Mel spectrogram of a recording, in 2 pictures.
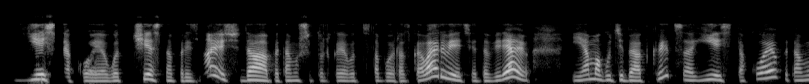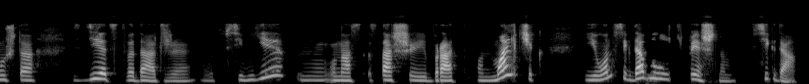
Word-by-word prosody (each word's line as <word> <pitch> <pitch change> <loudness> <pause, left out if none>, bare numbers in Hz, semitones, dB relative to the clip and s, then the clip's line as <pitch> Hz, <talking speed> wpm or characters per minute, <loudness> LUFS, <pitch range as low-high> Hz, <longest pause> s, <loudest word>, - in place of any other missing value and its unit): Есть 210 +5 +4
такое! 165 -3 -4
Вот 170 +1 -5
честно 225 -7 +2
признаюсь, 165 +8 +1
да, 190 0 +6
потому 175 +2 -7
что 165 -1 -4
только 175 0 -11
я 165 0 -6
с - - -20
тобой 170 -1 -9
разговариваю, 230 - +3
я 185 - -2
те 165 - -12
доверяю, 180 - +5 0.4
и 185 - -10
я 225 - +1
могу 230 -4 -1
тебя 185 -2 -1
открыться. 265 - -4
Есть 200 +1 -2
такое, 265 - -1
потому 190 - -8
что 195 -2 -4 0.4
с 185 - -22
детства 235 -3 -2
даже 160 -3 -6
вот 170 -2 -25
в - - -12
семье, 290 - -5
м, 195 0 -16
у - - -8
нас 185 -1 -4
старший 195 0 +1
брат, 180 +2 +3 0.2
он 180 -1 -11
мальчик, 405 - +4 0.4
и 205 0 -7
он 260 - -3
всегда 275 - +3
был 280 -3 -5
успешным. 175 -10 +1
Всегда. 265 - -5
190 Hz, 165 wpm, -23 LUFS, 170-225 Hz, 0.4 s, да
